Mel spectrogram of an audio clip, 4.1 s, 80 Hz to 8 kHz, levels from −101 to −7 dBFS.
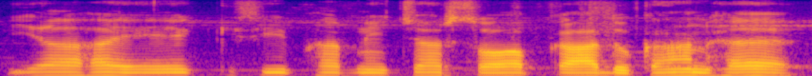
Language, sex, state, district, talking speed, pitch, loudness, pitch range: Hindi, male, Jharkhand, Ranchi, 120 wpm, 115 Hz, -21 LUFS, 115-120 Hz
